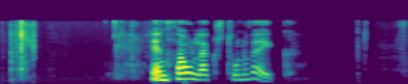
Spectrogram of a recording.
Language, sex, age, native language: Icelandic, female, 50-59, Icelandic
